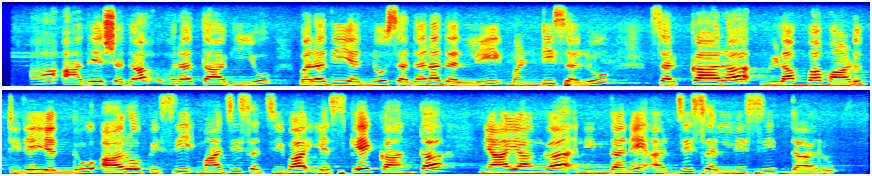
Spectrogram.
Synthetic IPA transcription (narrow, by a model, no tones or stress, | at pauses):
aːʔaːd̪ɛːʃɐd̪ɐɦɔɾɐt̪aːɡiju | ʋɐɾɐd̪ijɐnːusɐd̪ɐnɐd̪ɐlːimɐɳɖisɐlusɐɾkaːɾɐʋiɭɐmbʱɐmaːɽut̪ːid̪e̞ːnd̪uʔaːɾoːpisimaːd͡ʒisɐt͡ʃiʋɐeskekaːnt̪ɐ | njaːjaːŋɡɐnind̪ɐne̞ʔɐɾd͡ʒisɐlːisid̪ːaːɾu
